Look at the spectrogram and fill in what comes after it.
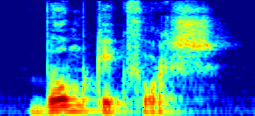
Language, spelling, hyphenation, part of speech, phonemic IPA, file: Dutch, boomkikvors, boom‧kik‧vors, noun, /ˈboːmˌkɪk.fɔrs/, Nl-boomkikvors.ogg
- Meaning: tree frog, frog of the family Hylidae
